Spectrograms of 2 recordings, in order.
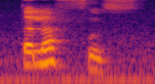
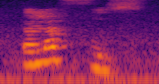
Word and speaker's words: तलफ़्फ़ुज़: ते लाम फे ज़ोए, तलफ़्फ़ुज़। हम इसको क्योंकि ये बहुत इम्पॉर्टेंट चीज़ है, बहुत ख़ास चीज़ है, इसलिए मैं इस लफ्ज़ को हिंदी में भी आपके लिए लिख देती हूँ। उच्चारण को उर्दू में कहा जाता है तलफ़्फ़ुज़। तलफ़्फ़ुज़, यहाँ हम आवाज़ निकालेंगे फ़े की। इसको अगर हम रोमन में भी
